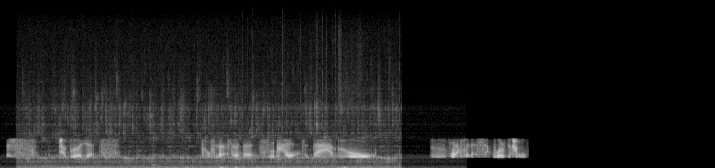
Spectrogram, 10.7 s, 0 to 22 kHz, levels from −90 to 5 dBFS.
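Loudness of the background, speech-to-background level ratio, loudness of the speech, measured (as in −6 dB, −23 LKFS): −38.5 LKFS, 16.5 dB, −22.0 LKFS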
